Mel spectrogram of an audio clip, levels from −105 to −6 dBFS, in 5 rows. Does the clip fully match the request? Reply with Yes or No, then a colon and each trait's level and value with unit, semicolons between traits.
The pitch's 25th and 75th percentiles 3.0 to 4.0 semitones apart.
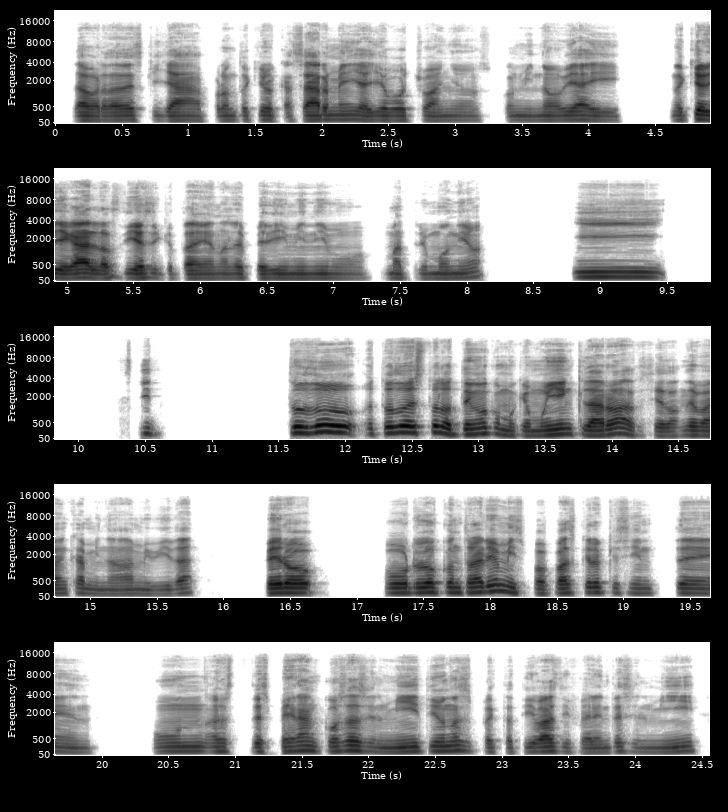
Yes: average, 3.5 semitones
